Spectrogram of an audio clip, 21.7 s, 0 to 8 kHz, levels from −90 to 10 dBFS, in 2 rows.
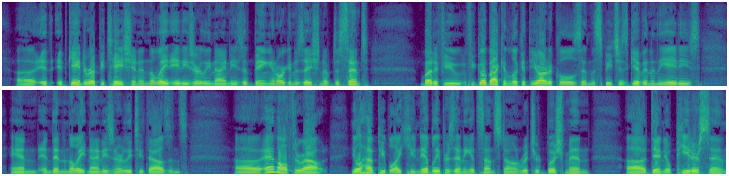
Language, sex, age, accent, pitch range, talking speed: English, male, 40-59, American, 120-145 Hz, 180 wpm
